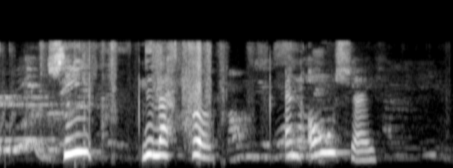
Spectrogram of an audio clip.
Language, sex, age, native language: Icelandic, male, 9, Icelandic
